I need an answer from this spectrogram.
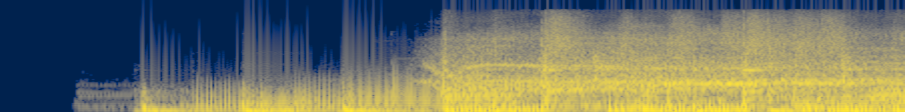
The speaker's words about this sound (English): The car skidded to a stop.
